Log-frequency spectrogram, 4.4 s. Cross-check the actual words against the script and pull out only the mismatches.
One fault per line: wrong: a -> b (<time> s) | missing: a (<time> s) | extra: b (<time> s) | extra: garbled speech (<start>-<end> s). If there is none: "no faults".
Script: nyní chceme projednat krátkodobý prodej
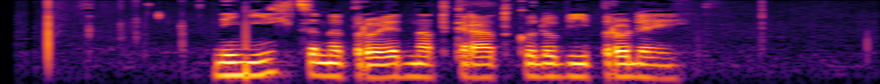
no faults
